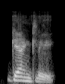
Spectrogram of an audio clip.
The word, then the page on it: gangly: Indian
